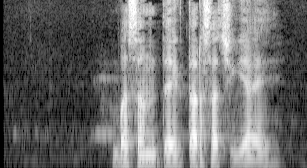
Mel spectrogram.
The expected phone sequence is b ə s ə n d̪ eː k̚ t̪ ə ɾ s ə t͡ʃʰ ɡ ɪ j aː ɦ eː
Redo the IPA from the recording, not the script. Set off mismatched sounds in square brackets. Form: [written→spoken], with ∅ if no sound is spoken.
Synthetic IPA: b ə s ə n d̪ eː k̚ t̪ ə ɾ s ə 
